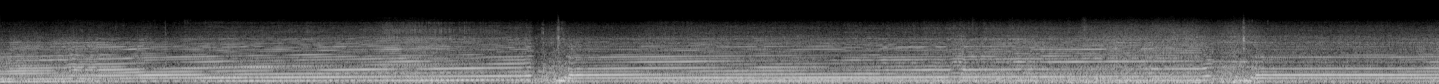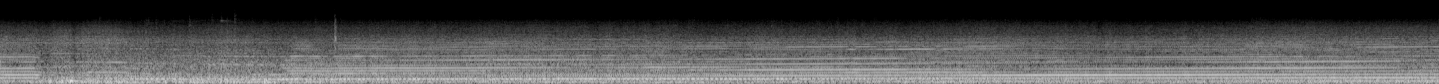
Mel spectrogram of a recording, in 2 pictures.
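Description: BMW Z4 M Coupé's S54 straight-six under hard acceleration, heard from inside the cabin. The engine note climbs in each gear and drops back at upshifts about five and a half seconds in and again around twelve and sixteen seconds, then rises only slowly at high speed.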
